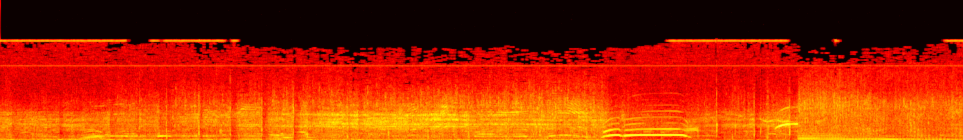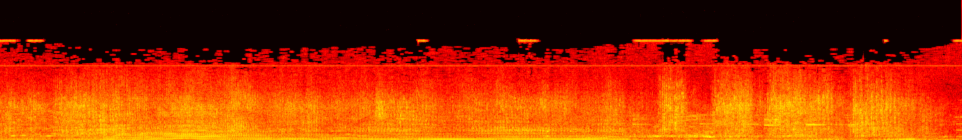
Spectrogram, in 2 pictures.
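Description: A car engine roars and revs hard.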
